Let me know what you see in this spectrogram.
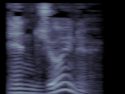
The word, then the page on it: enjoiner: British English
